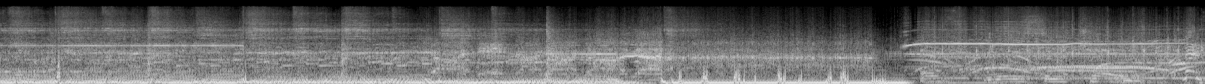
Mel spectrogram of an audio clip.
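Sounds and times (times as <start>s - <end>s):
live rock band playing: 0.0s - 11.3s
crowd cheering and yelling: 0.0s - 12.0s.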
